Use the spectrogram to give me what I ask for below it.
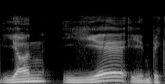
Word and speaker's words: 연예인: And again, please mark the spelling 연예인 because it's from 예술. But people actually pronounce it as 연예인.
